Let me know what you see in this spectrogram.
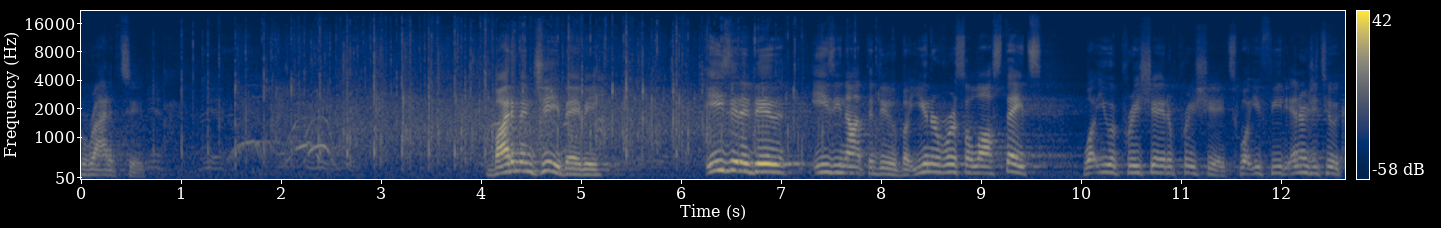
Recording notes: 40 minute keynote lecture at KetoCon Austin 2022.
